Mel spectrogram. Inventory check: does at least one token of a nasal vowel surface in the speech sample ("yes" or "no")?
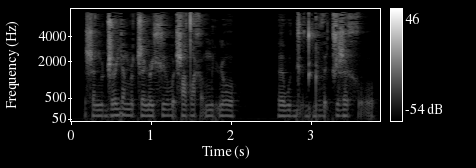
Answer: no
